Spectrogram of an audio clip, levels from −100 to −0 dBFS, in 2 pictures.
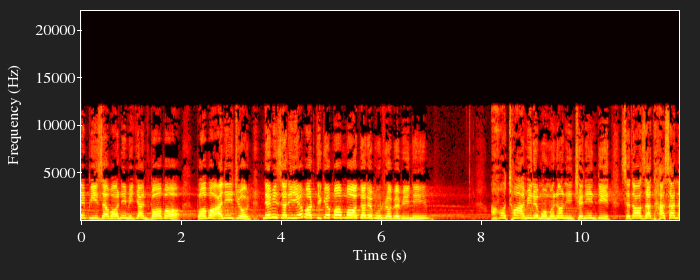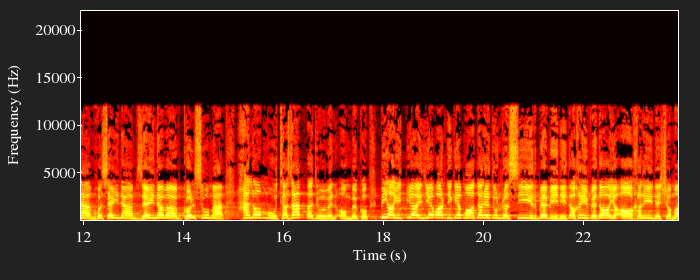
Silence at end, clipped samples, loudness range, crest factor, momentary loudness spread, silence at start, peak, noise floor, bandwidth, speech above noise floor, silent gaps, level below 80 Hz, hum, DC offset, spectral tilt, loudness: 0 s; under 0.1%; 5 LU; 18 dB; 8 LU; 0 s; 0 dBFS; -47 dBFS; 12.5 kHz; 29 dB; none; -64 dBFS; none; under 0.1%; -2.5 dB/octave; -18 LUFS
